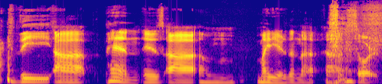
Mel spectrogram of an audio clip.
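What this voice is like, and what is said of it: Poor Jeff Goldblum impression. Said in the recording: “Was that your Jeff Goldblum impression? ... That was a terrible Jeff Goldblum.”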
